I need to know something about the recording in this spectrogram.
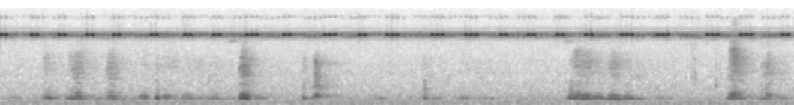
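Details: Groups of rough, pig-like grunts from pig frogs come in short runs separated by pauses, with a loud continuous high insect trill sounding over everything.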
